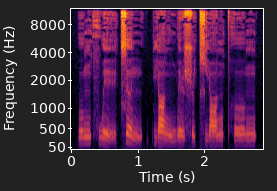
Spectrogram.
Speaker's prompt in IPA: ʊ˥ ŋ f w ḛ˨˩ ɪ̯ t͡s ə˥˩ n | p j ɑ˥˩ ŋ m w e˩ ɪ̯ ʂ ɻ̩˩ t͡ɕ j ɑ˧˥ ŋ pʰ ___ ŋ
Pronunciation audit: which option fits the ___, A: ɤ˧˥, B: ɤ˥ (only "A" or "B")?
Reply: B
